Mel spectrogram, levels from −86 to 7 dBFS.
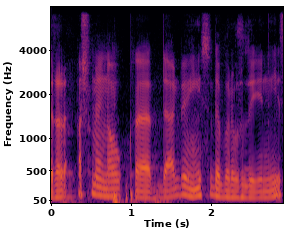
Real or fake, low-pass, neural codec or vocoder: fake; 7.2 kHz; codec, 16 kHz, 1 kbps, X-Codec, HuBERT features, trained on balanced general audio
